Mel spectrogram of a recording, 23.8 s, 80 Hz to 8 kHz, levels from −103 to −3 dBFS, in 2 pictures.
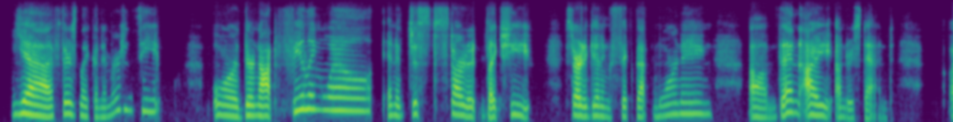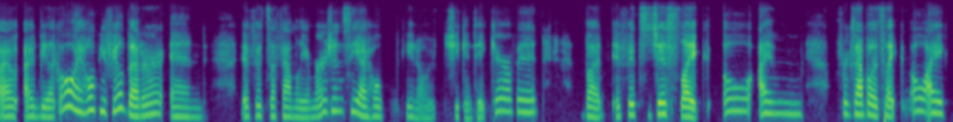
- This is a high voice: Yes, high, 205 Hz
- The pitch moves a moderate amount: No, wide, 6.0 semitones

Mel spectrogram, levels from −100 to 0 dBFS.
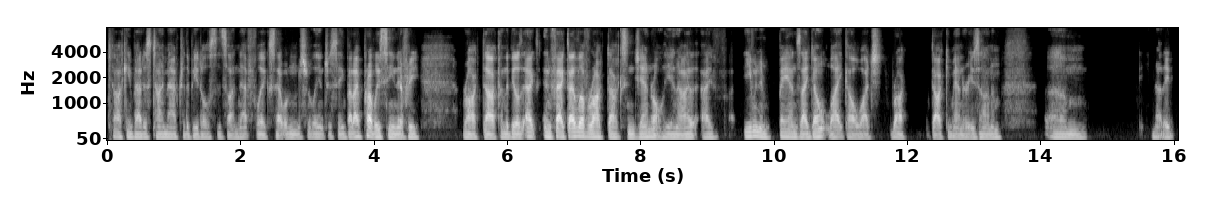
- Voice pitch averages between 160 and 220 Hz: No, very low, 90 Hz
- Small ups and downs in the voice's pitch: Yes, narrow, 1.7 semitones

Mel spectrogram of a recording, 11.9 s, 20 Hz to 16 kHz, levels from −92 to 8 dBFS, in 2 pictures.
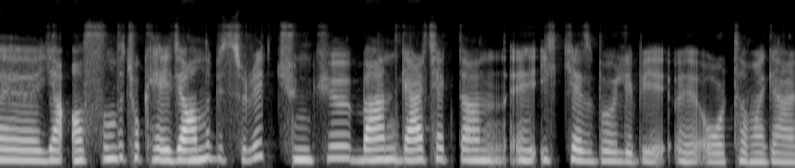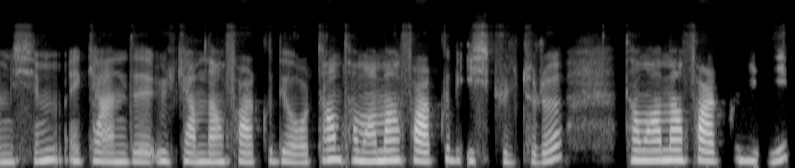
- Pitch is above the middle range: Yes, high, 210 Hz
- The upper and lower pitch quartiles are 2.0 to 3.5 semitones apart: Yes, average, 2.8 semitones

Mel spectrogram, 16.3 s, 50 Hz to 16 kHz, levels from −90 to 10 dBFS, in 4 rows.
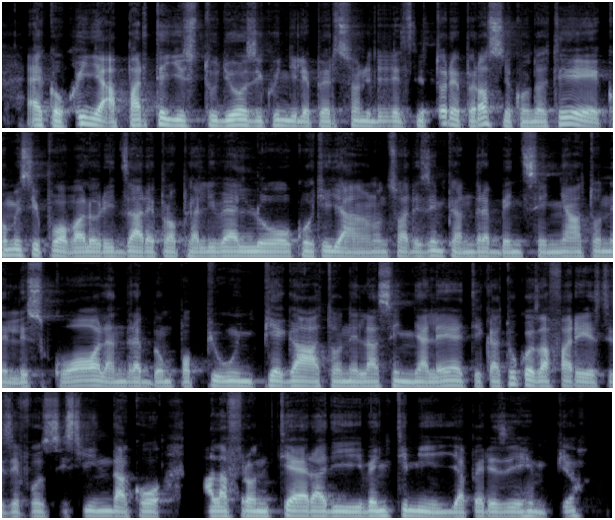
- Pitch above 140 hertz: No, very low, 95 Hz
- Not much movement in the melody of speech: Yes, narrow, 1.8 semitones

